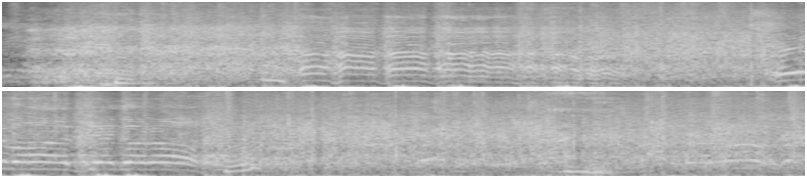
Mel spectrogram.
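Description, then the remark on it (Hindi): A large audience claps steadily throughout, with loud bursts of laughter rising over the applause in several waves, reacting to a comedian's joke. “बस इसी तरह तालियां बजती रहेगी, एक एक लाइन में आपको मजा आएगा और ये सुंदर कांड आधी रात तक चलता रहेगा।”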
